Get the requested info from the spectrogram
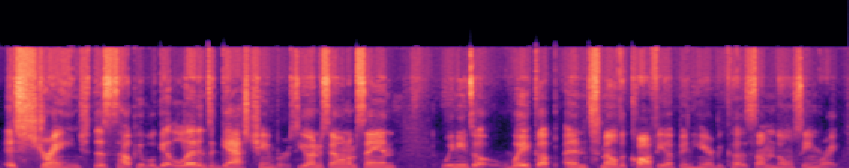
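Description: A woman's voice: medium pitch, fairly quick. Emphatic woman vlogger chatting casually. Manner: emphatic, conversational, seeks agreement with rhetorical questions. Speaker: host of a doll collectors' channel. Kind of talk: casual opinionated vlog talk to viewers.

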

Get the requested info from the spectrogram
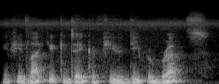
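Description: A man leading a guided meditation, giving calm, gentle, unhurried instructions with long pauses. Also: very deep voice, slight background noise. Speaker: meditation teacher. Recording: roomy, echoing indoor sound.

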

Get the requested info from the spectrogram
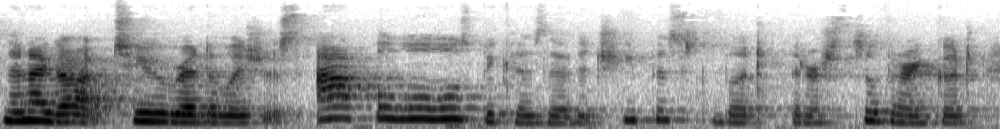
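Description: A woman's voice: on the high side, normal speed, dull audio. A young woman, vlogging casually in her home kitchen, chatty and self-deprecating, full of "like" fillers. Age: young adult. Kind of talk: casual food vlog chat. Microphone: camera on the counter, some distance away. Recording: roomy, distant camera mic with hiss.

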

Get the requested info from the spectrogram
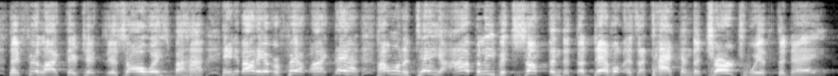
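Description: A middle-aged man preaching a sermon in a folksy, rambling way, full of hallelujahs and rising to shouts. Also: extremely high pitch. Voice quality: folksy, rambling, repeats words. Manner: building to shouts, frequent hallelujahs.

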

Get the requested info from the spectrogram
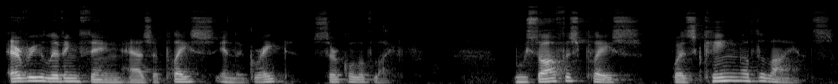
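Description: A man in his forties reading a children's picture book aloud as a storyteller, deliberate and expressive. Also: fairly low pitch. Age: 40s. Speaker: storyteller reading bedtime stories. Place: small home room with shelves, indoors.

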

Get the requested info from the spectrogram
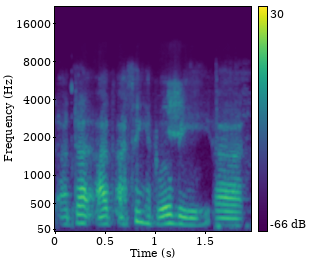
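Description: A man with a medium-pitched voice talks casually on a panel. He sounds measured and tentative, and the recording is dull and lo-fi. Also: fairly even intonation, a little mellow. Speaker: podcast panelist. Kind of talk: casual group chat. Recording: dull lo-fi connection.

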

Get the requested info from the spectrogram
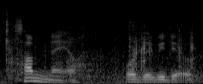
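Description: A man hosting a walking tour in a casual, unscripted way, speaking in halting, broken phrases outdoors on a city street. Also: on the low side, expressive. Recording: noisy outdoor street with traffic. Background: street ambience and passing vehicles.

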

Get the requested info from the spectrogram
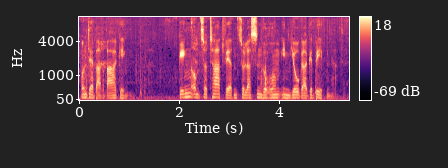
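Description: A man narrating a fantasy audio drama in a grave, measured, scripted storytelling style. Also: on the low side, noisy background. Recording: music behind the voice.

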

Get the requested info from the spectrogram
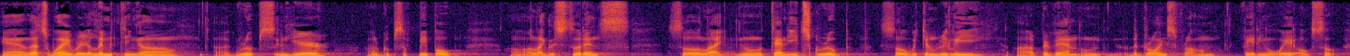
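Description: Low-voiced middle-aged male guide, hesitant with lots of "uh", echoing cave. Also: fairly even intonation, gravelly, warm tone. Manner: halting, many "uh" fillers. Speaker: historic preservation officer. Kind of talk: on-site interview. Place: inside a rock cave. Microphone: handheld mic held close. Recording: long cave reverb.

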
